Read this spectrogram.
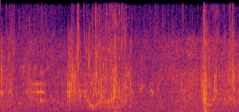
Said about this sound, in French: Euh, à quoi tu penses quand t'entends l'eau À la piscine.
